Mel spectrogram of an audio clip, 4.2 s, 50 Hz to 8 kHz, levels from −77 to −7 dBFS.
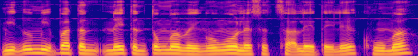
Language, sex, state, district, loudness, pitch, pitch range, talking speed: Wancho, male, Arunachal Pradesh, Longding, -17 LUFS, 135 Hz, 125-145 Hz, 160 wpm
